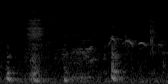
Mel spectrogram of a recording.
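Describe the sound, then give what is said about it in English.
A dog shifts and moves, making a few soft, irregular rustling and scuffling bursts with faint breathy sounds between them. No one speaks. “The dog just wedged a butt plug between my thighs.”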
